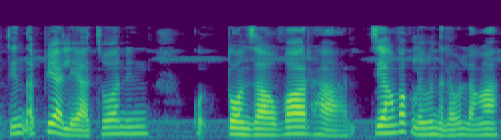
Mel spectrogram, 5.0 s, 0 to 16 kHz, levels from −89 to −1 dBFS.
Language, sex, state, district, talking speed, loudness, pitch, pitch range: Mizo, female, Mizoram, Aizawl, 180 wpm, -18 LUFS, 160 Hz, 140-180 Hz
